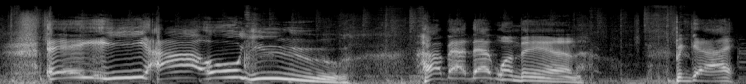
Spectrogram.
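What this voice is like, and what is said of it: Angry put-on American accent, Macho Man-like. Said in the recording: “can you do an American accent? ... why is your American accent so angry? Or like, it's like Macho Man Savage.”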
